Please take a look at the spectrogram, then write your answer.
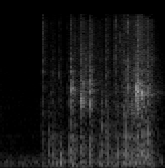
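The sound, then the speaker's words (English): A short burst of a deck of tarot cards being shuffled again, a quick flurry of papery riffling and flicking that starts after a brief quiet moment and builds slightly, fairly soft, with no talking. “So I would shuffle it again.”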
